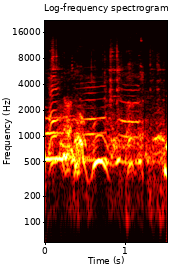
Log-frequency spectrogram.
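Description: Excited sled dogs in a kennel bark and yip in quick overlapping bursts, loud and close, with whining mixed in.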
